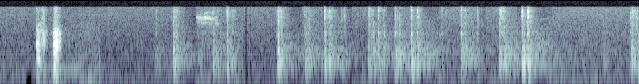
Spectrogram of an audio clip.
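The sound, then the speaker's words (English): Typing on a computer keyboard: many quick, light keystroke clicks in irregular clusters and short runs, with brief pauses between bursts, fairly soft overall. “I'm just typing in here”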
